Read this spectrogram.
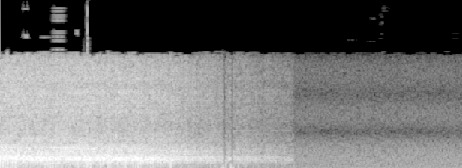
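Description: A crowd cheers loudly and quickly fades.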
